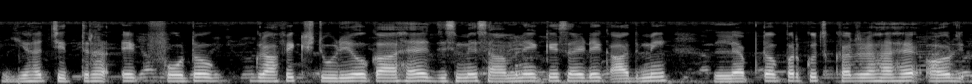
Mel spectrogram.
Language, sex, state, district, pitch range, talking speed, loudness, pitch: Hindi, male, Gujarat, Gandhinagar, 150-165 Hz, 130 wpm, -16 LUFS, 155 Hz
